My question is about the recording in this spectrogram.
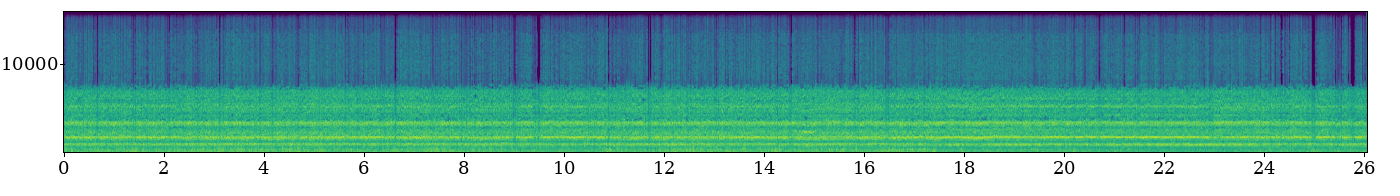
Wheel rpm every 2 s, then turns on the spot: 230, 230, 230, 240, 230, 230, 230, 230, 230, 230, 230, 230, 230.
none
